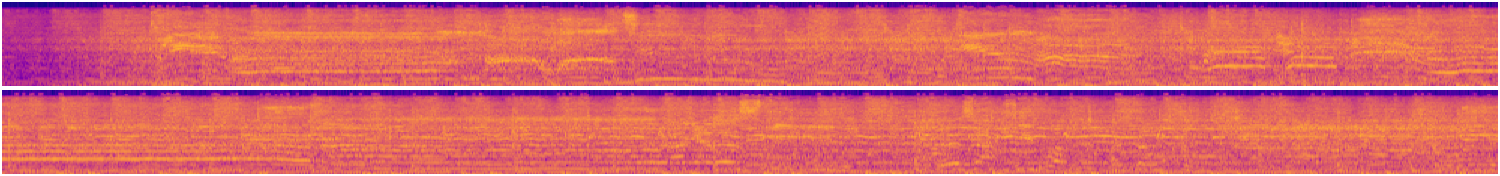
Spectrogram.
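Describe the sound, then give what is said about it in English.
Loud, dense rock music plays nonstop as a song ends, a full band driving hard while high, bending, screeching guitar lines wail over the top, with a raw, maniacal yelling voice woven into the roar. “you just get a maniacal … to finish this off, and in …, you have that screech to Mike's guitar to finish it off”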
